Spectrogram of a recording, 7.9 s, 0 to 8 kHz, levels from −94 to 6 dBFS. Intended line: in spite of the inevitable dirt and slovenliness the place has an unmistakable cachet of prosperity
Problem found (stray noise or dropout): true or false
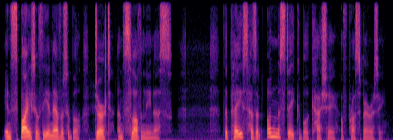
false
